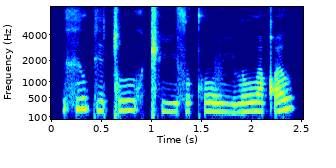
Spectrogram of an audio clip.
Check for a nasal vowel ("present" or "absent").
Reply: absent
